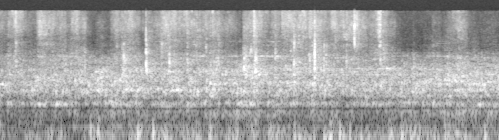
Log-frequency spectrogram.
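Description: Faint rustling and scattered light ticks of sheets of paper being handled and turned, over a low steady room hum.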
